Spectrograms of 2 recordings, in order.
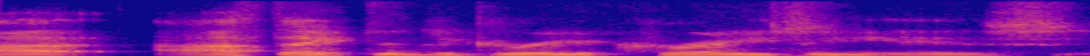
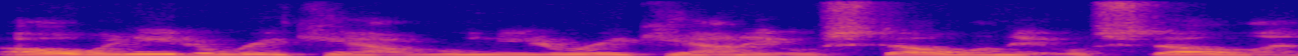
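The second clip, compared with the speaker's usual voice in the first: plain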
